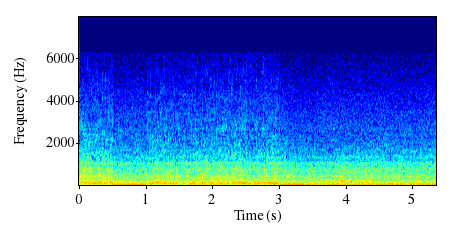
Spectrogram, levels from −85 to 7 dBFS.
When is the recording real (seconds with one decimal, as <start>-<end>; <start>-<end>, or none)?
0.5-1.0; 3.0-5.4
